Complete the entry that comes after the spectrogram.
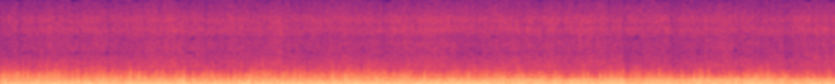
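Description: Steady running noise of a BEML stainless-steel EMU local train heard on board, mostly rumble, with wind on the microphone. A thin steady tone joins about five seconds in.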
